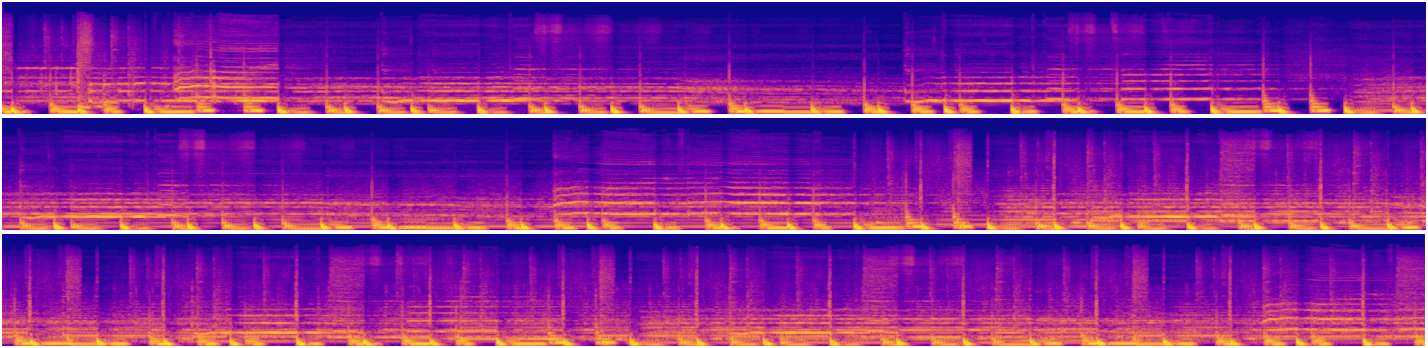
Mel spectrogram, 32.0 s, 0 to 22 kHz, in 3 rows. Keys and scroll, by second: 0.8 g, 13.4 space, 15.9 Escape, 16.5 g, 20.1 space, 20.6 F3, 20.9 Escape, 22.8 space, 24.4 ctrl+z, 25.6 space, 25.9 Escape, 31.4 space, 31.9 F2.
